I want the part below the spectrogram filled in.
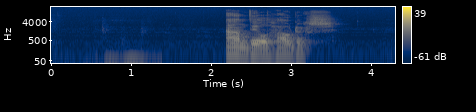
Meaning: plural of aandeelhouder
- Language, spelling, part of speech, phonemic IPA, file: Dutch, aandeelhouders, noun, /ˈandelˌhɑudərs/, Nl-aandeelhouders.ogg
